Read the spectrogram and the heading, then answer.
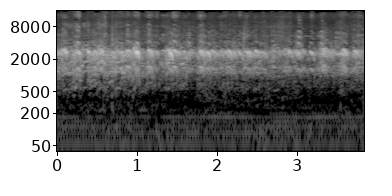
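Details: Carmine bee-eaters at a cliff colony, a lively, crowded chatter of short, burry calls from many birds, a few clearer notes popping out near the start.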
